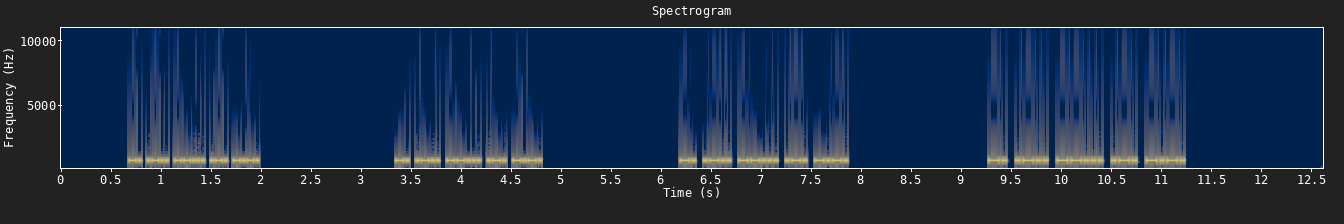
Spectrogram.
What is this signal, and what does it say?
Morse code, heard as a keyed tone, about 42 wpm, 700 Hz. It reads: NL7RC NL7RC NL7RC NL7RC
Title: Speed Racing - USA 2x2 Call Signs 35wpm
